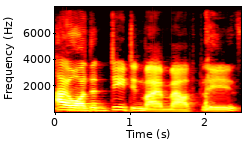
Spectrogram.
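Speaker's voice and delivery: loud, put-on rich villain voice and accent. Joking that deet is a candy and asking for one, in a villain voice. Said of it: "That's just a villain voice".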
